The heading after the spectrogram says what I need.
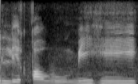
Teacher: آگے پڑھتے ہیں لِقَوْمِهِ، ہا کے نیچے کھڑی زیر ہے، کھڑی زیر کو ہم ایک الف کی مقدار کھینچ کے پڑھیں گے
